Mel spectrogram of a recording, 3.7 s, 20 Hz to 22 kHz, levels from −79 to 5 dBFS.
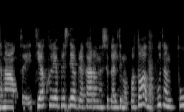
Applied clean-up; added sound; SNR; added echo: neural mask model RNNoise.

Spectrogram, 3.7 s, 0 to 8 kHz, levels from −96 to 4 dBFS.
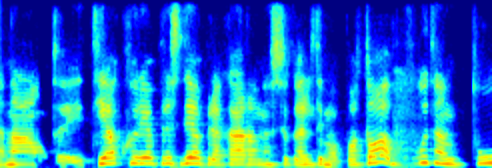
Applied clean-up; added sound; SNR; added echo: neural mask model DeepFilterNet 3.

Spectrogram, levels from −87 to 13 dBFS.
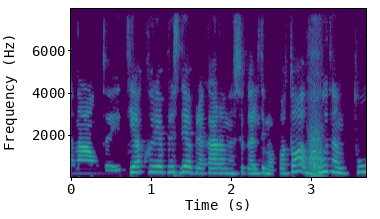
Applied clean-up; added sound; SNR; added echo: classical method spectral subtraction.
